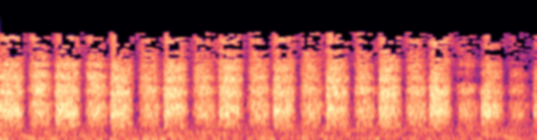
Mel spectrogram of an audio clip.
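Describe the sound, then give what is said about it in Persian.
A tickled ape laughs in rapid, breathy pants, a steady rhythm of about six raspy huffs per second, fairly loud, with no talking. “البته میمون ها چون دستگاه صوتیشون فرق میکنه، صدای خنده شون بیشتر شبیه نفس نفس دادن سگه یا کسی که حمله آسمی بهش دست داده.”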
